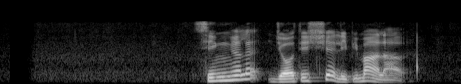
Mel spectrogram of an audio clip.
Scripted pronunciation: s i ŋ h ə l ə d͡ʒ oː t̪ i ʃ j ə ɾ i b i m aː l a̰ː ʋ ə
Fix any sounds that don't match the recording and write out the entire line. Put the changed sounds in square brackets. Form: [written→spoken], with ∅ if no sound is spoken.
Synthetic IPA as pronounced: s i ŋ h ə l ə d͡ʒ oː t̪ i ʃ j ə [ɾ→l] i [b→p] i m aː l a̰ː ʋ ə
